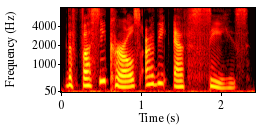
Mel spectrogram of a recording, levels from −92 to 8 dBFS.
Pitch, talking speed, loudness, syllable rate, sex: 235 Hz, 175 wpm, -20 LUFS, 4.6 syllables/s, female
